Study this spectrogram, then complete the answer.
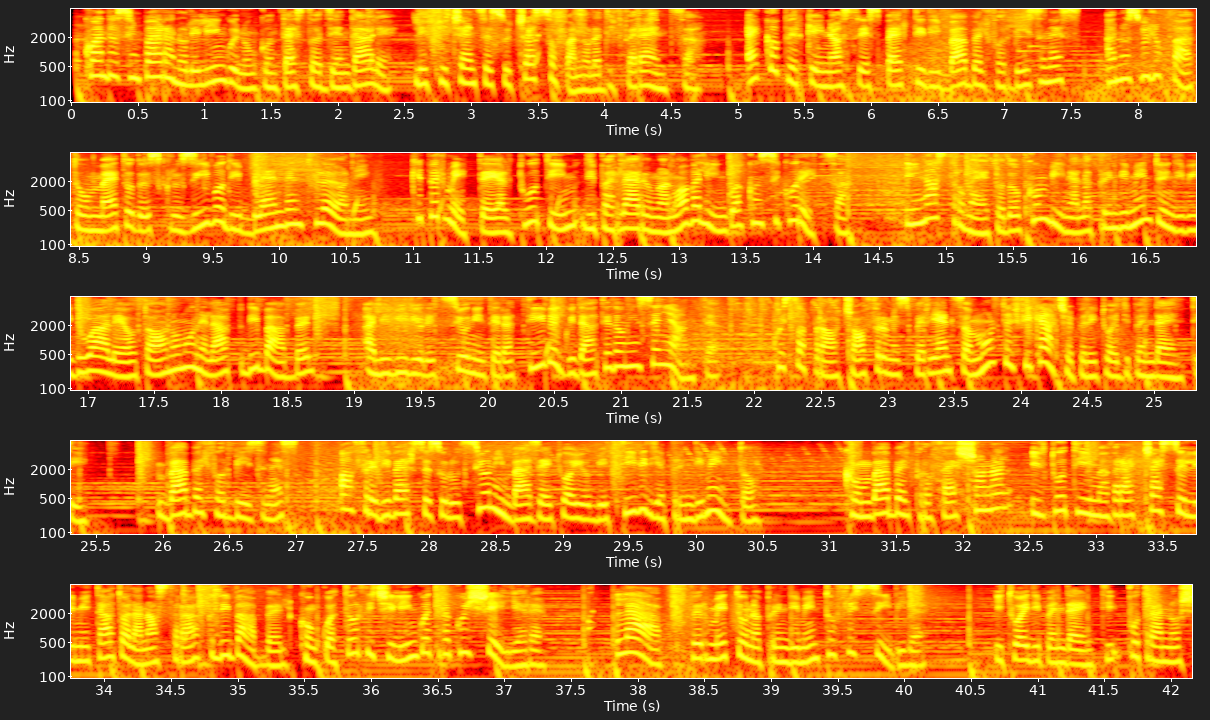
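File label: explainer generic italian; babbel b2b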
